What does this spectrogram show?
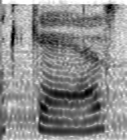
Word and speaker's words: แก๊ส: ว่า การ์ด ถูก ไหม แต่ ว่า ถ้า คน ไทย นะ คะ นิยม ออก เสียง ว่า แก๊ส ก็ ให้ ออก เสียง ว่า แก๊ส ต่อ ไป นะ คะ แล้ว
